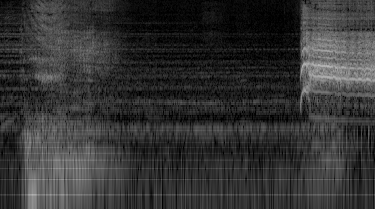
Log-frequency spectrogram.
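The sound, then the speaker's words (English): A cartoon hedgehog lets out a loud, shrill, sustained scream as it runs and is chased by a dinosaur, bursting in suddenly near the end, following an earlier rumbling commotion and a quieter stretch. “A hedgehog screams, runs, and is then chased by the dinosaur as all the other animals scatter.”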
